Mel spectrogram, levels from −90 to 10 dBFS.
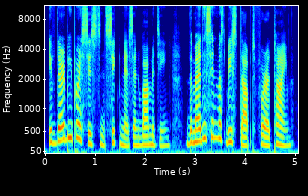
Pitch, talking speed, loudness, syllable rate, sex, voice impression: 235 Hz, 175 wpm, -19 LUFS, 5.5 syllables/s, female, very feminine, very young, very thin, tensed, slightly powerful, very bright, soft, very clear, fluent, very cute, intellectual, very refreshing, sincere, calm, very friendly, very reassuring, unique, very elegant, slightly wild, very sweet, lively, very kind, slightly intense, slightly sharp, light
